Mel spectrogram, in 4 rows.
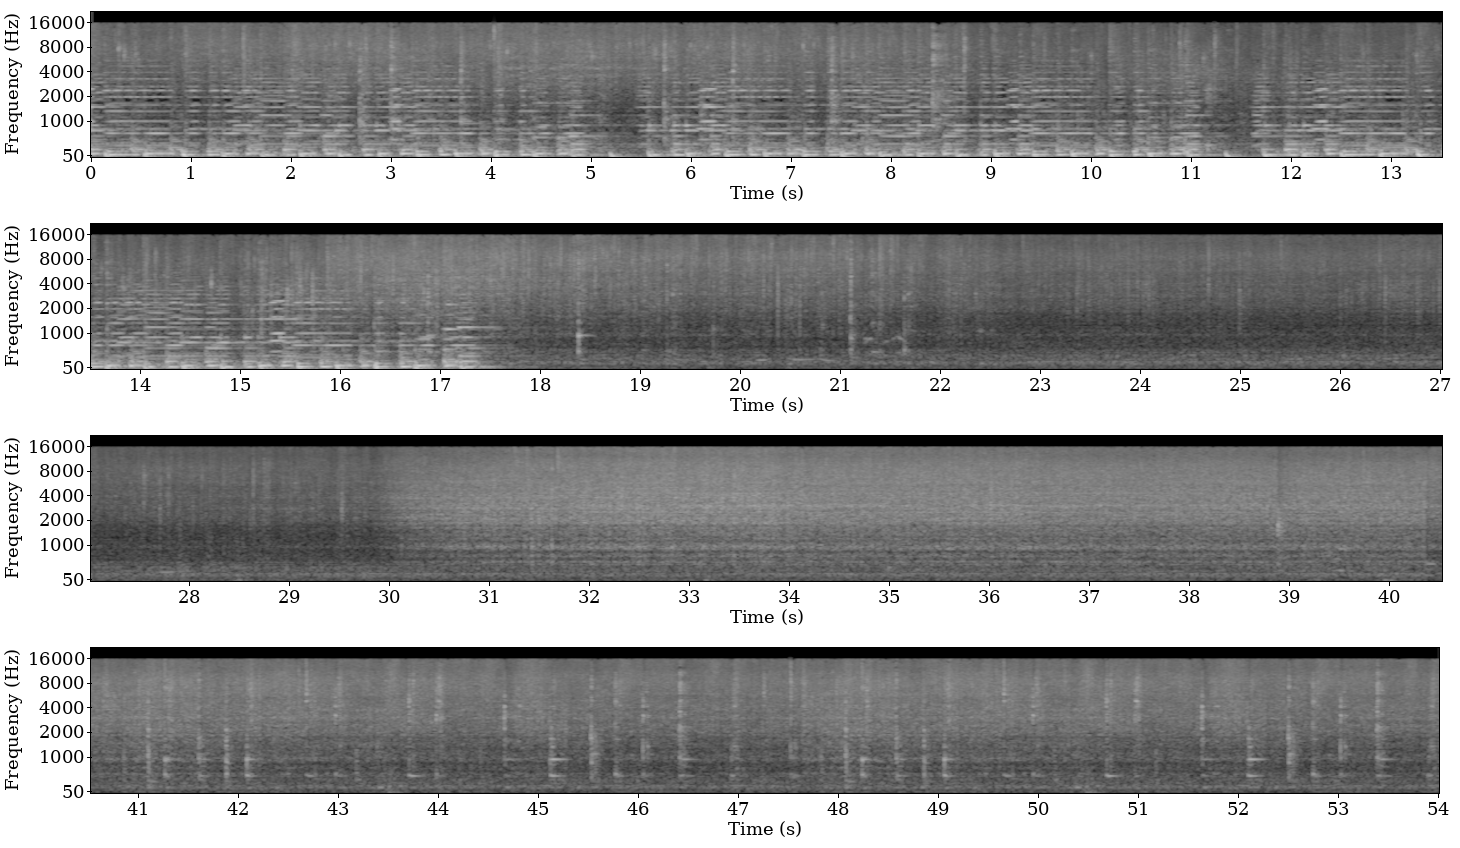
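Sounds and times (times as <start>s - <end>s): food sizzling in a wok: 0.0s - 54.0s
spoon scraping and tapping pan: 8.4s - 8.8s, 18.3s - 18.6s, 40.4s - 54.0s.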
